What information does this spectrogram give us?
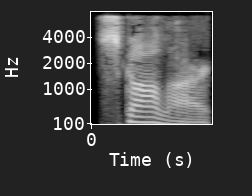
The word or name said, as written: scholarch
